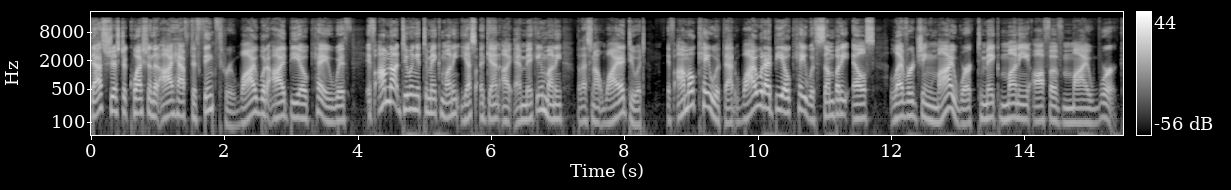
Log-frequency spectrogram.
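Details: Adult male speaker; typical speech.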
